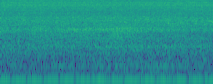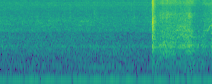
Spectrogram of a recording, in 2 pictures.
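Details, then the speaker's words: Ford Ranger XLT cranked on jumper cables after transmission and clutch reassembly: slow, uneven cranking for several seconds without catching, then a sudden burst. The battery is too weak, and the firing order was possibly wrong per the manual. "it almost went the second time but uh I think the timing was messed up or not the timing but the firing order so I checked that and it was messed up I think according to the manual and then the battery was just a little too dead"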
